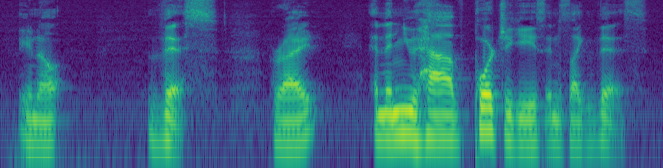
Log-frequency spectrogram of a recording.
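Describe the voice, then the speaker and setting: This is an ordinary speaking voice, a man with an American accent and a medium pitch. He talks at a fairly slow pace with fairly even intonation. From United States. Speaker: podcast host. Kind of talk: interview.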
